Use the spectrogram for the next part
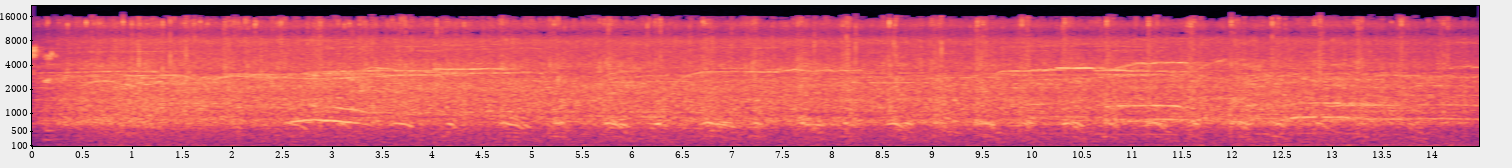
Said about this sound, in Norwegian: Og så skal vi applaudere. Nå, nå går en applaus i bakgrunnen. Eh, applaus for deg og dine folk som greide å ta Guinness-rekord på, på, Universitetet eh, i Oslo, eller på Forskningsparken i Oslo.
